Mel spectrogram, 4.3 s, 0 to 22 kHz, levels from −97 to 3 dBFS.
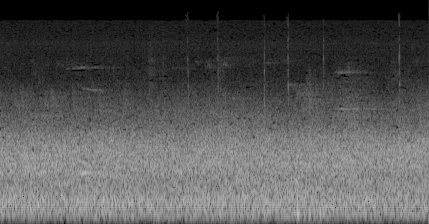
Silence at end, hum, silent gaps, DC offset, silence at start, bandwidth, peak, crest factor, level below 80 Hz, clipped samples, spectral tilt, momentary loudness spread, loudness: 0 s; none; none; under 0.1%; 0 s; 16 kHz; -16 dBFS; 12 dB; -58 dBFS; under 0.1%; -6.5 dB/octave; 1 LU; -28 LUFS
